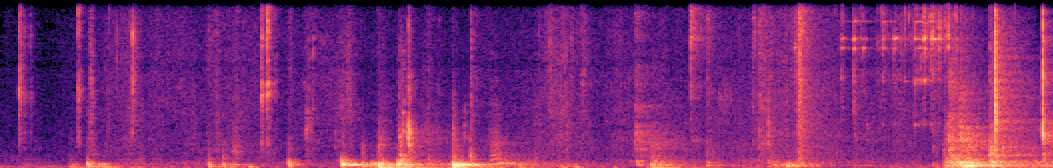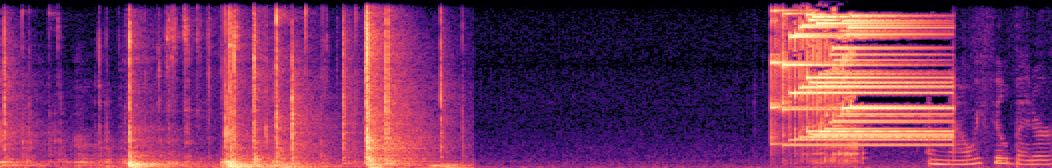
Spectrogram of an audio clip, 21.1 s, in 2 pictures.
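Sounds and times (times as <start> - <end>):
keys jangling in door lock: 8.4 - 15.2.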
